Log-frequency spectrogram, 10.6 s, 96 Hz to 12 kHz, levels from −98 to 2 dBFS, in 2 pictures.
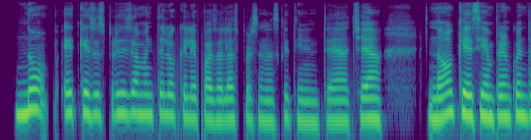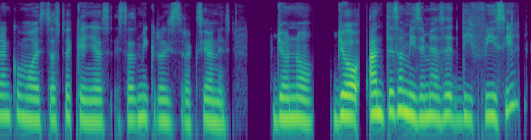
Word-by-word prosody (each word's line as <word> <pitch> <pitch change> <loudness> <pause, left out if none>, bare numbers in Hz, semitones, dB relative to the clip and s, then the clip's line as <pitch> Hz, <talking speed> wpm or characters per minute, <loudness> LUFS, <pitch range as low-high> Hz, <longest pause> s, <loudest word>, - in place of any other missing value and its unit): No, 265 +3 +2 0.2
eh, 245 0 -1
que 250 +1 -1
eso 235 -1 -1
es 225 - -6
precisamente 235 -1 -4
lo 230 -1 -4
que 215 - -8
le 210 -1 -4
pasa 195 -1 -3
a - - -2
las 200 -1 -4
personas 190 -3 -9
que 215 - -9
tienen 185 -2 -8
TDHA, 195 +2 -3 0.4
¿no? 215 +5 +1
Que 240 -3 +4
siempre 220 0 +1
encuentran 225 0 -1
como 210 -3 0
estas 195 0 -4
pequeñas, 190 -4 -2
estas 195 +2 -3
micro 205 -2 -2
distracciones. 180 -1 -3 0.4
Yo 205 0 +3
no, 205 -2 +2 0.2
yo 220 0 +8
antes 245 +2 +6
a 270 - +7
mí 235 -3 +7
se 210 - +1
me 220 0 +2
hacía 220 +2 +1
difícil 220 - -2
210 Hz, 205 wpm, -25 LUFS, 195-230 Hz, 0.4 s, yo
